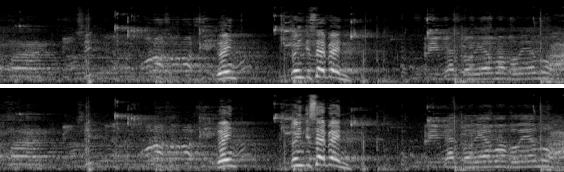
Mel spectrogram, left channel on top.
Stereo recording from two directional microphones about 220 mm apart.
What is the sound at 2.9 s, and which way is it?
Speech, 45° right (ahead or behind).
